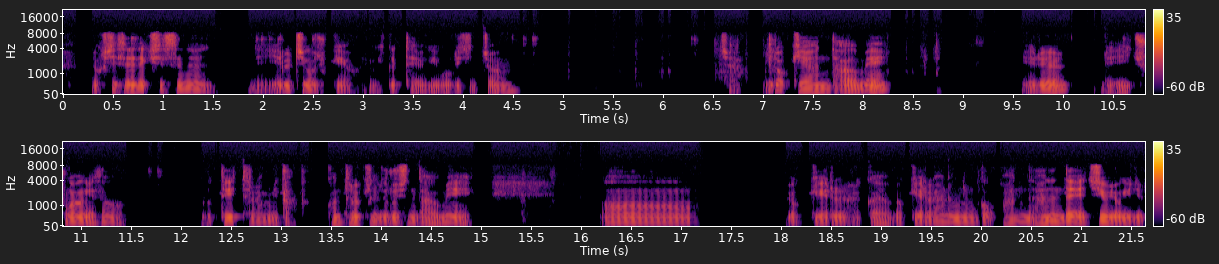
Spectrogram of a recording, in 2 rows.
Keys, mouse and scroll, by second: 6.8 shift+middle click, 8.5 q.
